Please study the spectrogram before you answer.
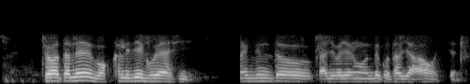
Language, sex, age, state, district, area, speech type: Bengali, male, 30-45, West Bengal, Kolkata, urban, conversation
